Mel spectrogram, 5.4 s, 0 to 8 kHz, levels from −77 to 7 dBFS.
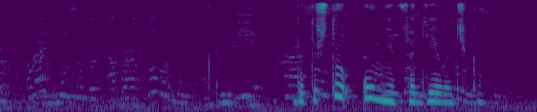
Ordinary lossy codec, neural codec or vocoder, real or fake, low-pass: none; none; real; 7.2 kHz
